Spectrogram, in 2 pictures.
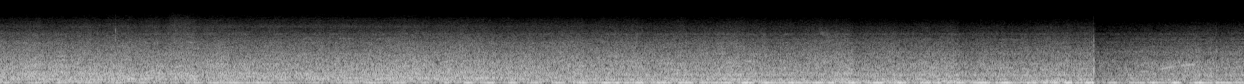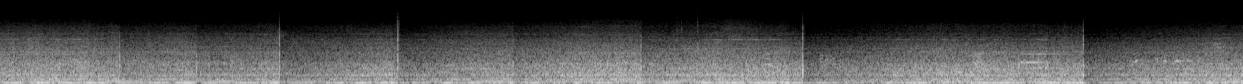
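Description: Steady rumble and low engine hum of a diesel-hauled passenger train, with a few abrupt dips in level.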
